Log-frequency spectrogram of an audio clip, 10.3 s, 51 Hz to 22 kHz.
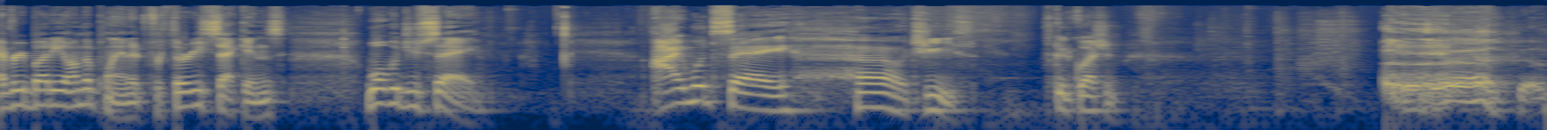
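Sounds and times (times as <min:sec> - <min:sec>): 
speech: 0:00.0 - 0:03.4, 0:04.3 - 0:07.8, 0:09.2 - 0:10.3
loud burp: 0:09.2 - 0:10.3.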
